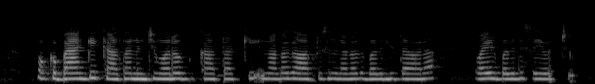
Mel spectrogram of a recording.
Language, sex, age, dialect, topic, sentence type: Telugu, female, 56-60, Southern, banking, statement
